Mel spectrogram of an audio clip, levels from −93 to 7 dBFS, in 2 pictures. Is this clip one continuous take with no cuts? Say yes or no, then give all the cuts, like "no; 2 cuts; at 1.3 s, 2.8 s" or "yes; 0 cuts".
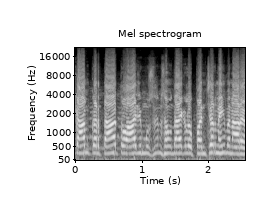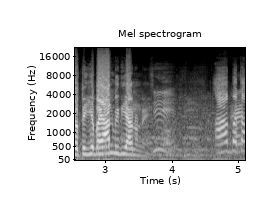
yes; 0 cuts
